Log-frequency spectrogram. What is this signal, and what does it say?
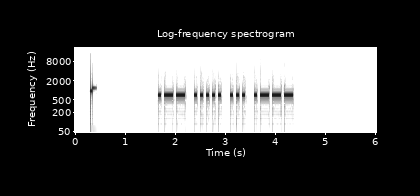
Morse code, heard as a keyed tone, about 20 wpm, 700 Hz. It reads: W5SJ
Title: Easy Call Signs Repeated 3x - 20wpm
